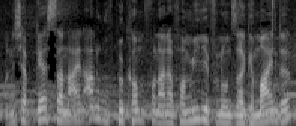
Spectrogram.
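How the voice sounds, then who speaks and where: Racing along in a slightly high voice, a man interprets a church message into German consecutively for a congregation in the hall, with music in the background. He goes phrase by phrase and occasionally corrects himself, all under long hall reverb.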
